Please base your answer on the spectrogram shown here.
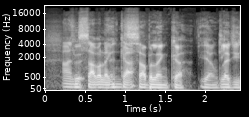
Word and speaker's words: Sabalenka: Sabalinka.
